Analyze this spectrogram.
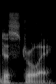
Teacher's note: It goes unstressed then stressed.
